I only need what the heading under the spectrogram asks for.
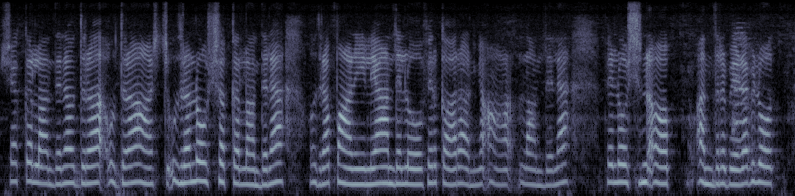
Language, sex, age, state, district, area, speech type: Dogri, female, 30-45, Jammu and Kashmir, Samba, urban, spontaneous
